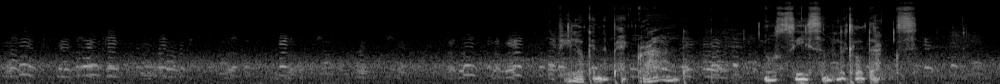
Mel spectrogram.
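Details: Flock of trumpeter swans in the Fraser River Valley on a freezing January day: overlapping nasal, horn-like honks for about five seconds, then a woman's voice talking over continuing calls.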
